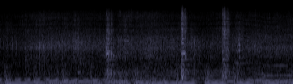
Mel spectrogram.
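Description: Egg noodles frying in a hot wok for char kway teow hiss with a loud continuous sizzle, with a few sharp metallic clanks of tossing and stirring cutting through.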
